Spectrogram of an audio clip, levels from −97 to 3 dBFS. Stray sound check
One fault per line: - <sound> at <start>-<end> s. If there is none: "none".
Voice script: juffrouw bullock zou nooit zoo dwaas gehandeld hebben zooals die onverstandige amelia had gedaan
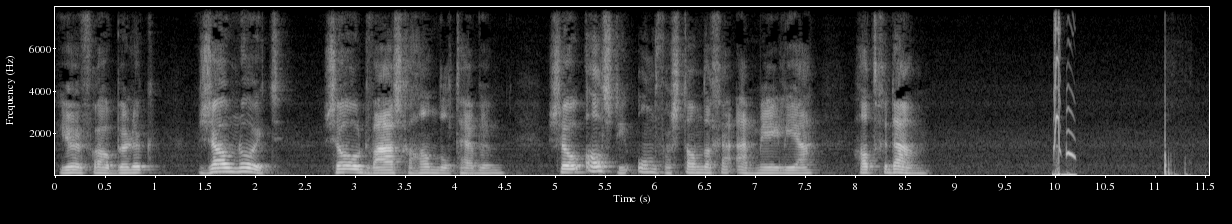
- squeak at 10.0-10.2 s
- thud at 11.1-11.4 s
